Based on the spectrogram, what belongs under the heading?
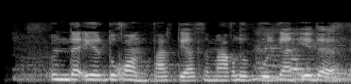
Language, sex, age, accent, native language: Uzbek, female, 25-34, Qashqadaryo, Uzbek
